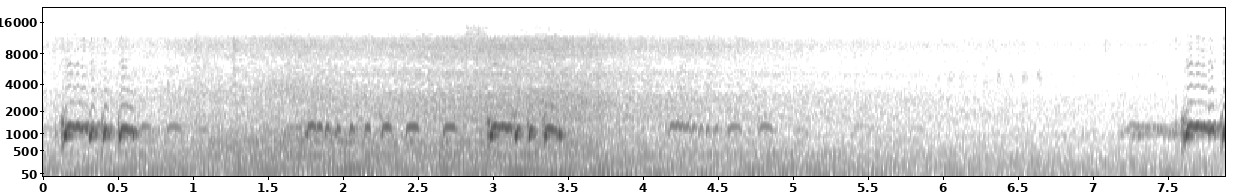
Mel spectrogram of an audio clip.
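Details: Local zebra dove (perkutut) singing, used as a lure to get lazy doves to sing. Short cooing phrases of quick pulsed notes come faintly at intervals, with long quiet gaps and low background hiss between them.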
